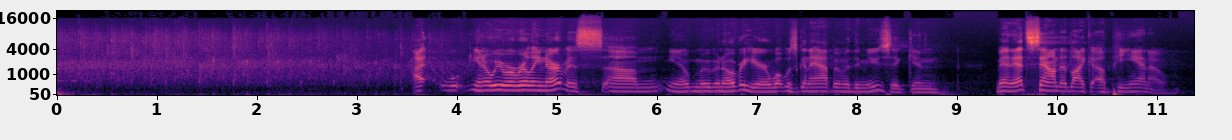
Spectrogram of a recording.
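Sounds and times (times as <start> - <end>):
audience clapping: 0.0 - 4.9
speech: 3.6 - 11.3.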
